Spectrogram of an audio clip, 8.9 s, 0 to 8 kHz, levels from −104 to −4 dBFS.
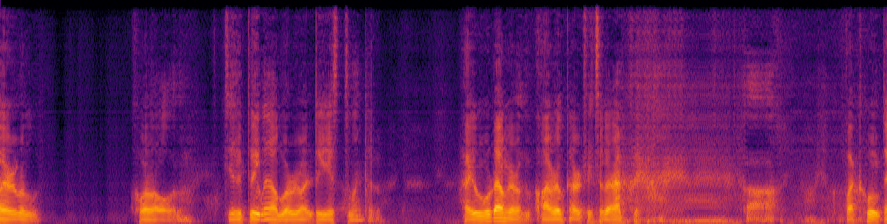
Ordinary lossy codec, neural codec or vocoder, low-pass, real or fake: none; codec, 16 kHz, 0.5 kbps, FreqCodec, larger model; none; fake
